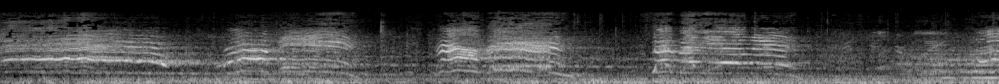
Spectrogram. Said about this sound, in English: Ladies riding a bike down the middle of the street. You see this viral video? Guy in the middle of the day steals her bike. She's screaming for help.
